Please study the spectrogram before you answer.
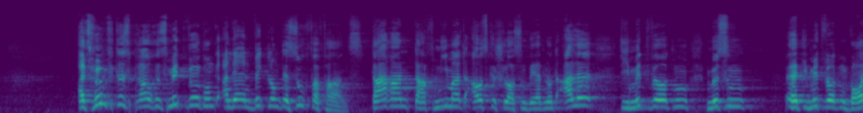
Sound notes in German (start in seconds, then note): none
